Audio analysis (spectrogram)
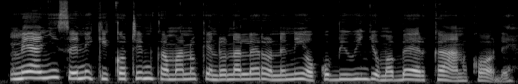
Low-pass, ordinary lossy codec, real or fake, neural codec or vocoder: none; none; real; none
